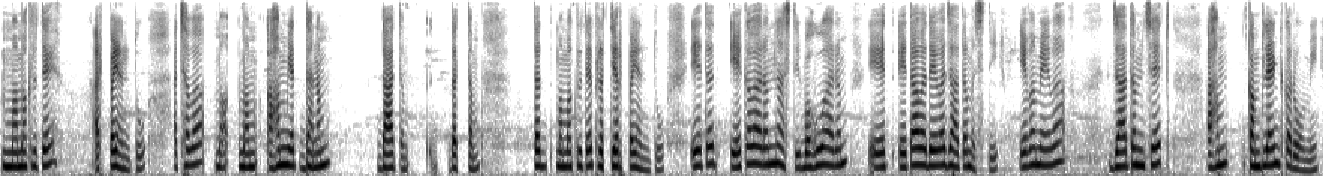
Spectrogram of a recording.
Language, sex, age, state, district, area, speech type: Sanskrit, female, 18-30, Karnataka, Hassan, rural, spontaneous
